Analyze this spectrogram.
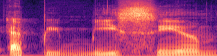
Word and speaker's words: epimysium: just so you know some people say epimesium you know perimysium that's fine i guess i usually pronounce it miceum that was the way i taught the way i understand it to be pronounced but i do hear people saying epimesium basically this is a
